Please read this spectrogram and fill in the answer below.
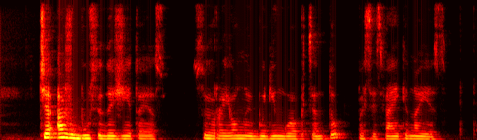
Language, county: Lithuanian, Kaunas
